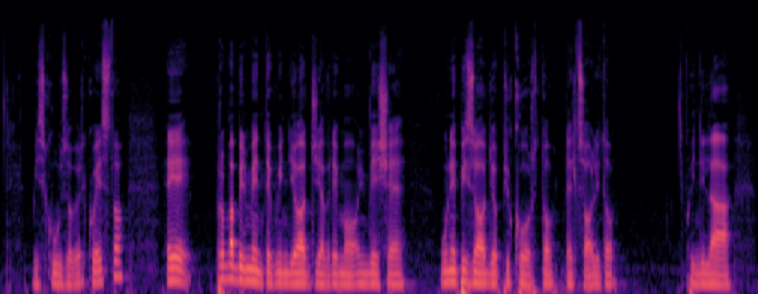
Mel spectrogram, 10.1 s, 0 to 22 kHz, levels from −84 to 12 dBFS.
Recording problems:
none

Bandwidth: 17 kHz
